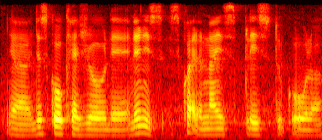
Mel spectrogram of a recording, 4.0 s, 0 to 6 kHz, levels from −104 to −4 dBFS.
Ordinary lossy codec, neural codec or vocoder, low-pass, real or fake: none; none; 5.4 kHz; real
